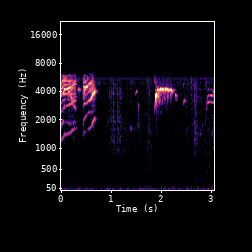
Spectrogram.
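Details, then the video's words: Canaries born in 2014 in a flight aviary give quick rising and falling whistled sweeps, then a short bright trill, with soft chirps between and a low background hum. "CANARIOS DE 2014 EN VOLADERA"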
